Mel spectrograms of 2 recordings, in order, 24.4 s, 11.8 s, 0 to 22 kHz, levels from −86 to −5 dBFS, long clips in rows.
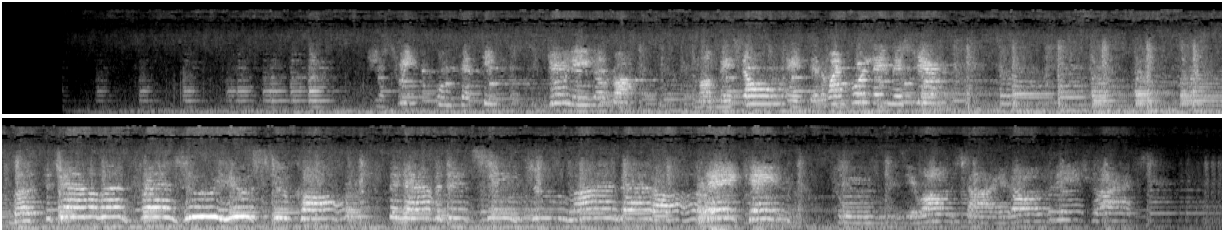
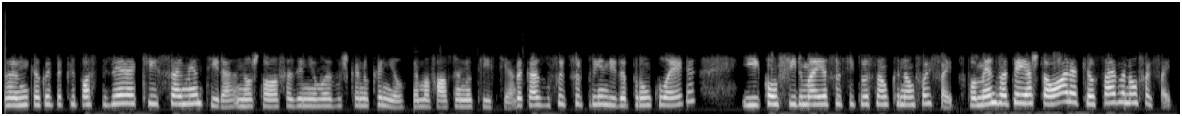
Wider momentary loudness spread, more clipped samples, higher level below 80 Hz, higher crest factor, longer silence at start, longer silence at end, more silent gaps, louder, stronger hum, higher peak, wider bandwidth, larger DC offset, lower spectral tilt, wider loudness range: first, 18 LU vs 11 LU; neither; first, -40 dBFS vs -82 dBFS; about the same, 18 dB vs 16 dB; first, 1.4 s vs 0 s; about the same, 0.15 s vs 0.1 s; neither; first, -19 LUFS vs -24 LUFS; neither; first, -2 dBFS vs -8 dBFS; first, 17 kHz vs 4.1 kHz; neither; second, -4 dB/octave vs -6.5 dB/octave; first, 14 LU vs 6 LU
